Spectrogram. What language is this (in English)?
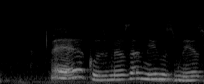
Portuguese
